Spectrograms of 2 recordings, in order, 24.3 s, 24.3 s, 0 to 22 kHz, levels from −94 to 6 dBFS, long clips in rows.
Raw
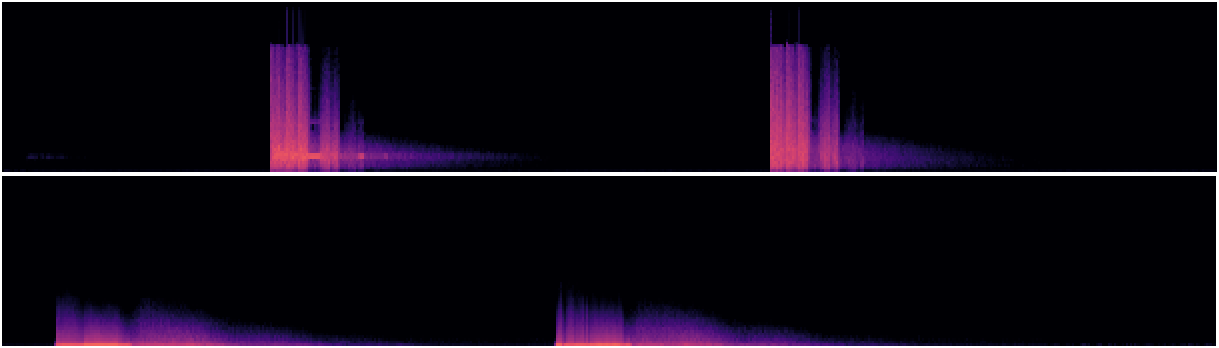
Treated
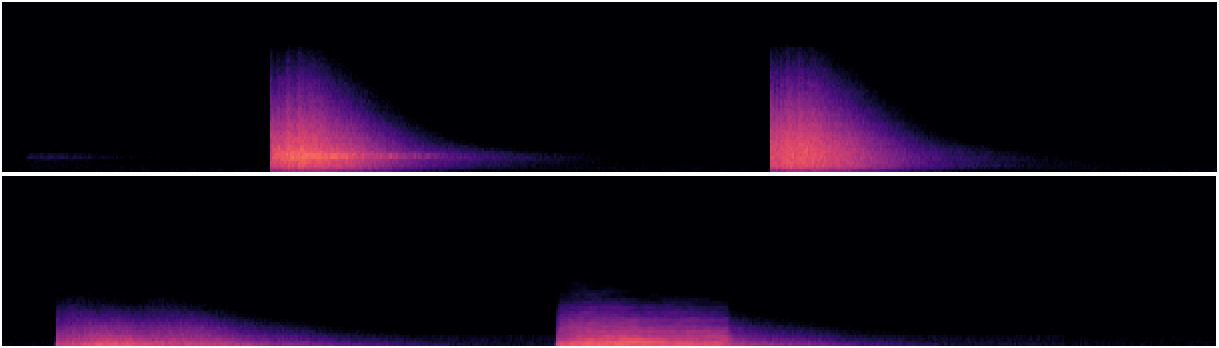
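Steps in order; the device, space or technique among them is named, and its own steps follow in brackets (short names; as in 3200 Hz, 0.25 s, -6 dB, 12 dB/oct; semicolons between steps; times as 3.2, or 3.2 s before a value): supermarket ceiling speaker (BPF 280–5300 Hz; reverb RT60 1.7 s, pre-delay 90 ms, DRR -4 dB); 17.68–19.4 flutter echo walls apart 3.1 m, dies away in 1.2 s; gain +1 dB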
